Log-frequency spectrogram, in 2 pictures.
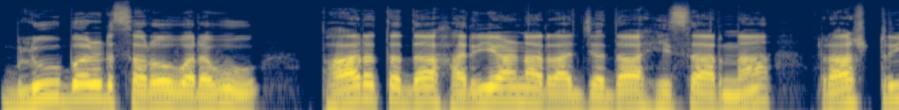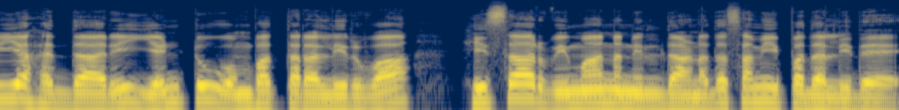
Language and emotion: Kannada, neutral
